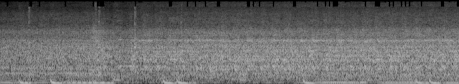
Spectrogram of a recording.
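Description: A C3 Corvette's engine, about 40 years old, runs loud and high at a steady pitch with the battery light off, a constant close-up drone with no voices.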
